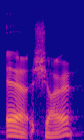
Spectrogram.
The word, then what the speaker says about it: Ayrshire: It is pronounced Ayrshire. You can pronounce the Y as an I, and that is how you pronounce it.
